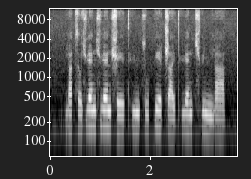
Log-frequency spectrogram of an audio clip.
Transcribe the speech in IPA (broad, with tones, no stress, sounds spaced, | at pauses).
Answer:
p j ä˨˦ t͡s ɤ˨˦ ɕ ɥ ɛ˦ n ɕ ɥ ɛ˦ n ʂ e˨˦ ɪ̯ t̪ʰ y˦ n t͡s u˨˩ k e˥˨ ɪ̯ ʈ͡ʂ a˨˩ ɪ̯ t̪ʰ ɥ ɛ˦ n t͡ɕʰ y˥˨ n n̪ j ä˨˩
